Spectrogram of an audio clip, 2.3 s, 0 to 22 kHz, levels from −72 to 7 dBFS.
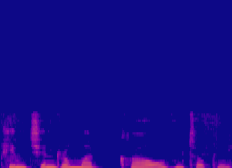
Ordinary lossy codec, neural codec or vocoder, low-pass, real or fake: none; none; 7.2 kHz; real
